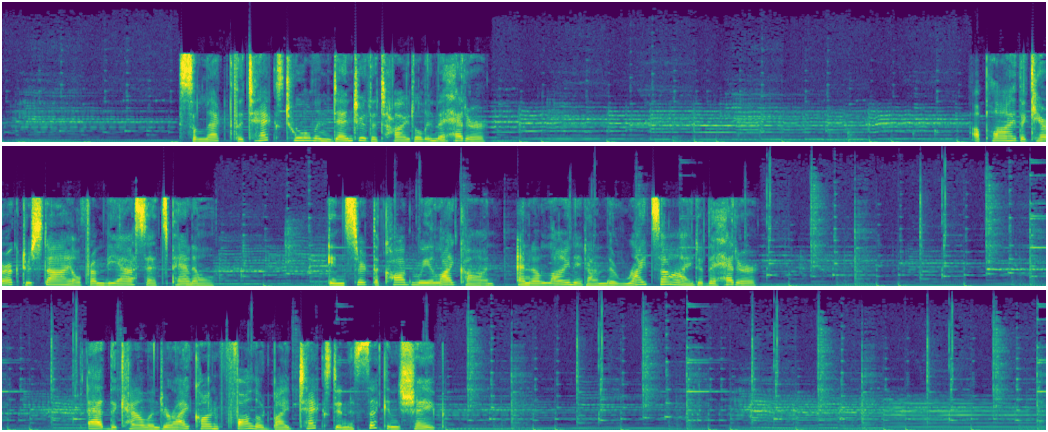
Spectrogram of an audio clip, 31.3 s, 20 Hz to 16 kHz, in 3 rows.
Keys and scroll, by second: 4.6-5.0 typing, 6.2-6.8 typing, 19.3-20.1 space, 28.8-29.6 typing.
